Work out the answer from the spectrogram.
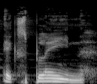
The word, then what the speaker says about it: explain: presente de inglés es explain la a de esta palabra se pronuncia como e explain explain algo que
